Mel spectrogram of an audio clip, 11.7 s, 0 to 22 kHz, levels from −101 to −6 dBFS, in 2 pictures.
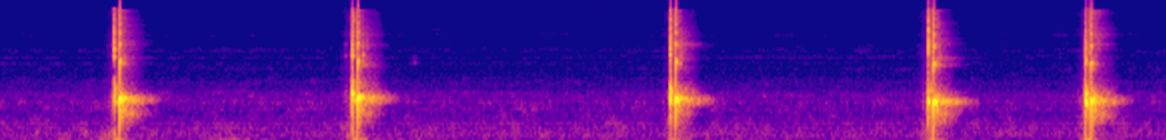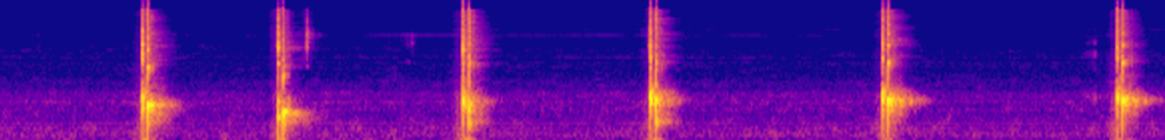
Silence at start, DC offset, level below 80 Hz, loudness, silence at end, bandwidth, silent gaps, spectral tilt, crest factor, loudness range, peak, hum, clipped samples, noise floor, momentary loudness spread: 0.55 s; under 0.1%; -50 dBFS; -16 LUFS; 0.15 s; over 20 kHz; none; 0.5 dB/octave; 20 dB; 3 LU; 0 dBFS; none; 0.2%; -67 dBFS; 12 LU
